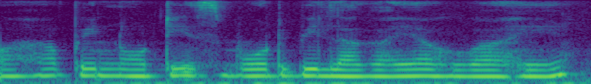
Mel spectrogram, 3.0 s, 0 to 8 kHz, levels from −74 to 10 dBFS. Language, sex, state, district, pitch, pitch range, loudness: Hindi, female, Arunachal Pradesh, Papum Pare, 195 Hz, 190-205 Hz, -13 LUFS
